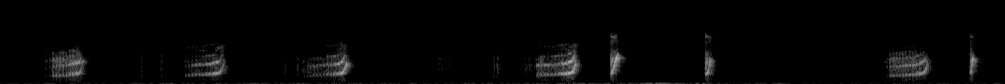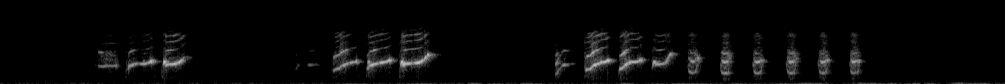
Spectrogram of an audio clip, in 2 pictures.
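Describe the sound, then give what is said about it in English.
Turkey sounds made by a person on a diaphragm mouth call: a few soft purrs and scattered clucks, then a quick, evenly spaced kee-kee run of high whistled yelps, fairly loud with no talking. “Just kind of some purrs, couple clucks, and then kind of a Kiki and Kiki run.”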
